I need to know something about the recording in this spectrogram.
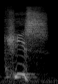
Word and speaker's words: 기스: 하늘의 청빙위원회 움직이면 첫째, 베냐민 지파 가운데서 기스, 조금 세게 하면 키스. 내가 지금 방금 뭐라고 했죠? 베냐민 지파 가운데서 사람 이름이 뭐라고 했죠? 강하게 발음 시작.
